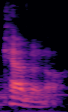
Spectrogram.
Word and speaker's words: Cavanagh: It's Tom Cavanagh. Tom Cavanagh. Tom Caveat? However you pronounce his Caveat?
